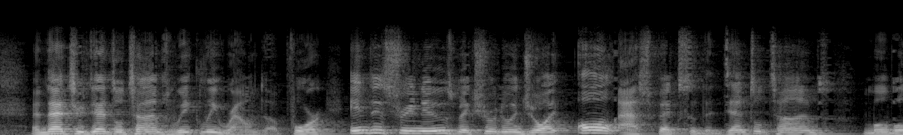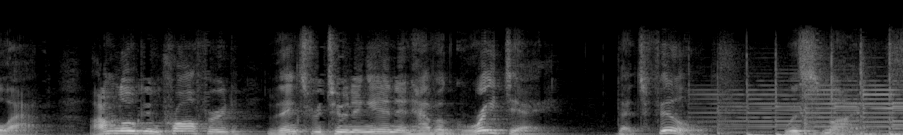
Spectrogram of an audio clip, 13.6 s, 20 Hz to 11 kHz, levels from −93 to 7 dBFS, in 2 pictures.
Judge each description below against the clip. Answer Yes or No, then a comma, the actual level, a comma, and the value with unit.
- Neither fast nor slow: Yes, average, 170 wpm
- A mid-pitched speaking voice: Yes, medium, 145 Hz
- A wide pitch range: No, average, 4.8 semitones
